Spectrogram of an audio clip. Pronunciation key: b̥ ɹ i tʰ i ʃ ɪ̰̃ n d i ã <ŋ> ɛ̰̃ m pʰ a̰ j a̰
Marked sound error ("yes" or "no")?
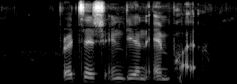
yes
